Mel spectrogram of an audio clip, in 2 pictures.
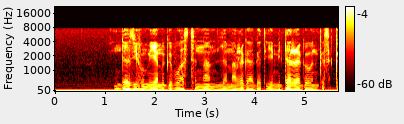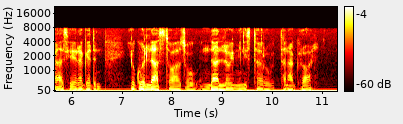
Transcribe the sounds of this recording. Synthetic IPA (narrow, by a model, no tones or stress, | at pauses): ʔɨnd̪əzːiɦumjɛmɨɡɨβwast̪ʰɨnːanləmarːəɡaɡət̪ʼjɛmːid̪ːərːəɡəwɨnkʼɨsɨ̥kʼːase̞ɾəɡəd̪ɨm | jɛɡo̞lːast̪ʰəwasʼo | ɨnd̪alːəwminist̪ʰəɾu | t̪ʰənaɡɾəwal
